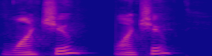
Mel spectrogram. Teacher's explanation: We have want and you go together. This happens very commonly because we have a T plus a Y and the U reduces.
